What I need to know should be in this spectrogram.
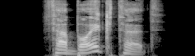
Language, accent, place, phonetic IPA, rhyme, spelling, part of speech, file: German, Germany, Berlin, [fɛɐ̯ˈbɔɪ̯ktət], -ɔɪ̯ktət, verbeugtet, verb, De-verbeugtet.ogg
- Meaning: inflection of verbeugen: 1. second-person plural preterite 2. second-person plural subjunctive II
